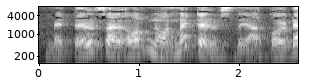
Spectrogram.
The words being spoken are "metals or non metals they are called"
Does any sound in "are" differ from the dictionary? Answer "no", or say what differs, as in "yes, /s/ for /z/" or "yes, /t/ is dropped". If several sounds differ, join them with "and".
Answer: no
